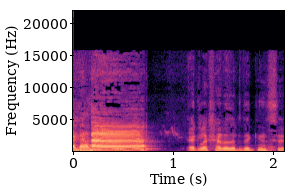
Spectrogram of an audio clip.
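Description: A young black-and-white calf moos once, a single steady call under a second long right at the start.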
